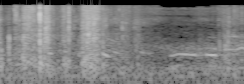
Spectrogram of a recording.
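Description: Dry straw and stubble rustling and crackling as it is pushed through, with a woven plastic basket brushing against it; a cluster of crackles in the first second, then quieter.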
